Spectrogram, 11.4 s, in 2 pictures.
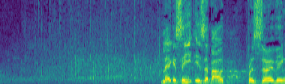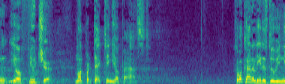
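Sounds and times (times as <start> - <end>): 
audience clapping: 0.3 - 3.9
speech: 3.2 - 8.7, 10.4 - 11.3.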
